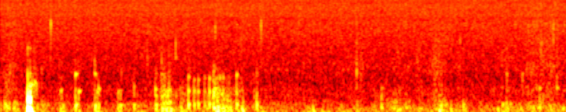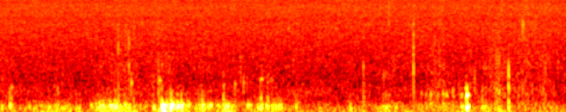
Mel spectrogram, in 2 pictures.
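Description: Soft, low gurgling and rumbling with a few brief louder bubbling pops; ordinary stomach growling.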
